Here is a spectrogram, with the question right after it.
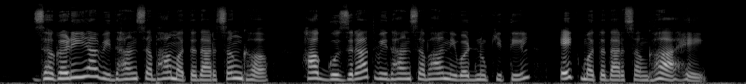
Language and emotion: Marathi, neutral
